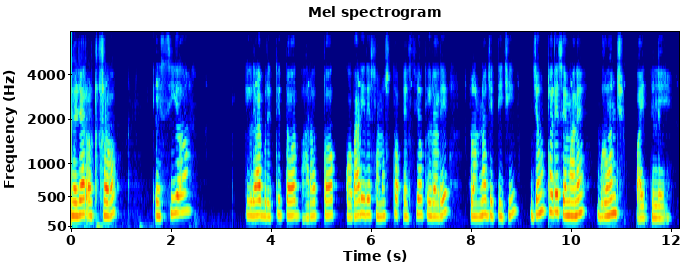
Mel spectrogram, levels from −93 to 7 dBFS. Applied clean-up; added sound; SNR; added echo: neural mask model DeepFilterNet 3.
